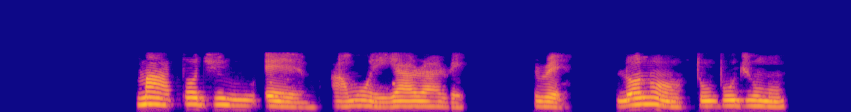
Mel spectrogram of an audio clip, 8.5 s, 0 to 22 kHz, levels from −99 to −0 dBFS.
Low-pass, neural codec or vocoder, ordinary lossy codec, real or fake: 3.6 kHz; none; none; real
